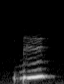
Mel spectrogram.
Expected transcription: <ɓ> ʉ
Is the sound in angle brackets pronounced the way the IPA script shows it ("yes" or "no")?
yes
